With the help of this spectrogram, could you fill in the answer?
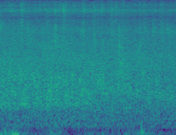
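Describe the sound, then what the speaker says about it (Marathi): Steady, heavy unseasonal rain falls outdoors in the Konkan, heard through a kitchen window, a dense, even hiss of drops with no pauses, moderately loud and close. "बघा बाहेर पाऊस कसा मस्तपैकी पडतोय"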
